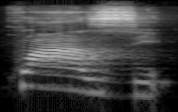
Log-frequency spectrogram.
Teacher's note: o u é uma semivogal porque a gente não escuta muito o que mais nós vamos ouvir é o a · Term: ditongo crescente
